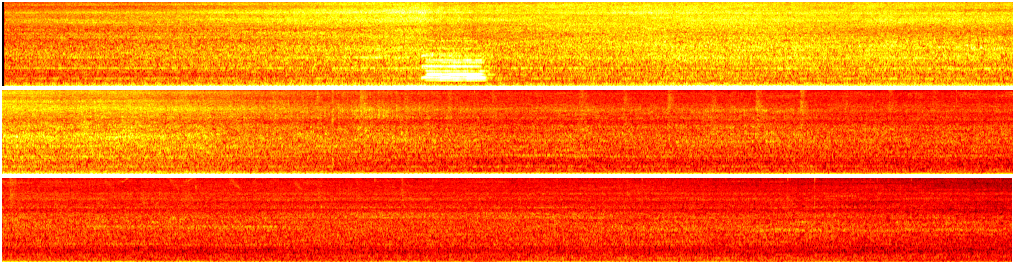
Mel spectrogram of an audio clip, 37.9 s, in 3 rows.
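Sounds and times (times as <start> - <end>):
train rumbling past: 0.0 - 37.9
train horn: 5.1 - 6.7.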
